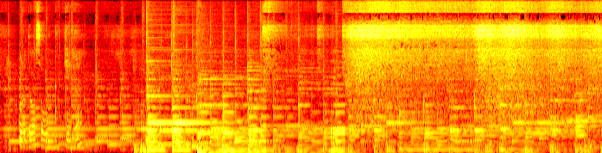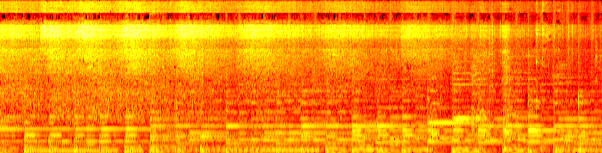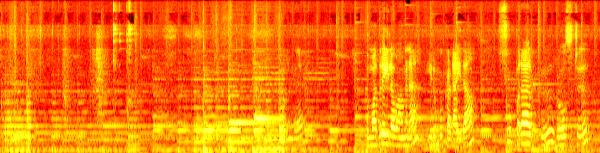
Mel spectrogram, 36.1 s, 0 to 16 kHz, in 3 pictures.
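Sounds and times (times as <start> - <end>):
background music: 0.0 - 36.0
batter sizzling on a hot pan: 6.4 - 26.4.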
